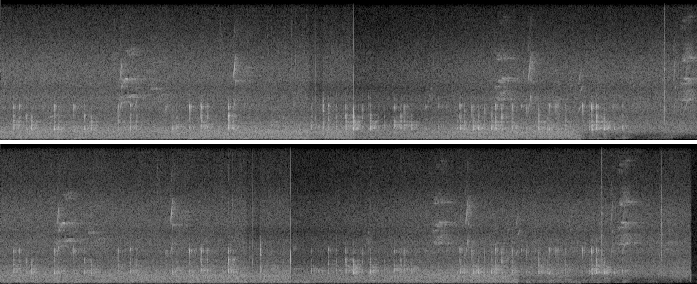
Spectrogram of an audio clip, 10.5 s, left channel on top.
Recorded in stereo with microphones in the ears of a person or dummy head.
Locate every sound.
0.2 s typing on a keyboard: 15° left (ahead or behind), 2.5 m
